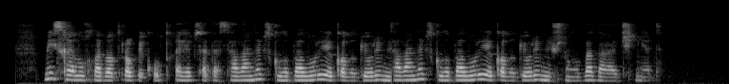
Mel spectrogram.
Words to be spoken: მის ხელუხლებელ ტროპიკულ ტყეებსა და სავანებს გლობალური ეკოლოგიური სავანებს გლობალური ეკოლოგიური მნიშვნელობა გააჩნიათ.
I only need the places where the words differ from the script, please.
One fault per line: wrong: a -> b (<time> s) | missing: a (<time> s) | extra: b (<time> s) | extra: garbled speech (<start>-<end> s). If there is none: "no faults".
no faults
